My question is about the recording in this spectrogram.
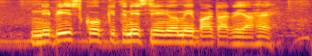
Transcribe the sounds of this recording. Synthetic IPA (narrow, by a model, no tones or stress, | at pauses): nɪbiːskokɪt̪nesɾiːɽ̃ijõmẽbãːʈaɡɐjaɦɛː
